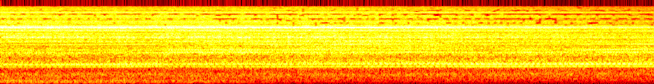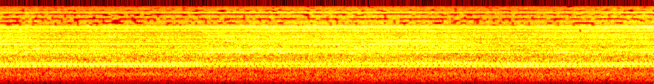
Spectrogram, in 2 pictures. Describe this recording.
A loud airplane engine idling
